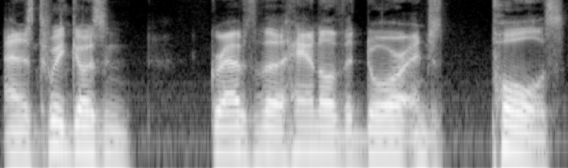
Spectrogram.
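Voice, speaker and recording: A man narrates a tabletop game as game master, rambling through the scene and laughing between lines. His pitch sits in the middle range. The sound is dry and close. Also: steady tone, a little slow, no echo.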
